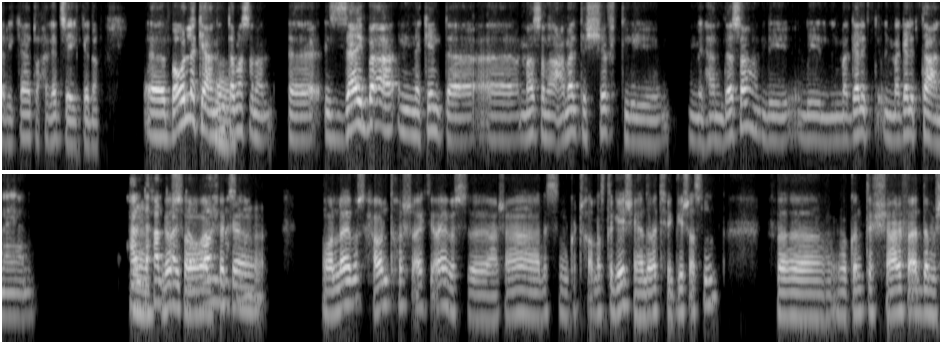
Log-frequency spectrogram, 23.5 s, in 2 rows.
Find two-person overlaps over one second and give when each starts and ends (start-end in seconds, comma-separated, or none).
13.4-14.9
